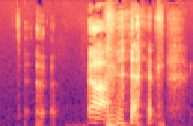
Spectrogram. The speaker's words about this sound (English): did you belch?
